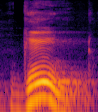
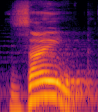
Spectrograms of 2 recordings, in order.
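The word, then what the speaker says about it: giant: और जी के बाद आई आ जाए GIENT गेंट, जेंट, गेंट नहीं बोलेंगे, क्या बोलेंगे इसको? जाइंट, जाइंट।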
